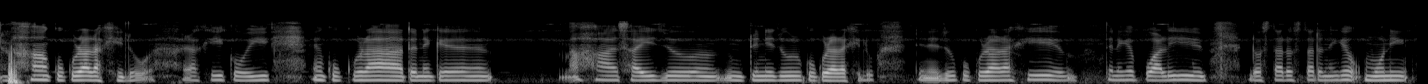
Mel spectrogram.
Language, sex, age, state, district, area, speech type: Assamese, female, 30-45, Assam, Golaghat, urban, spontaneous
